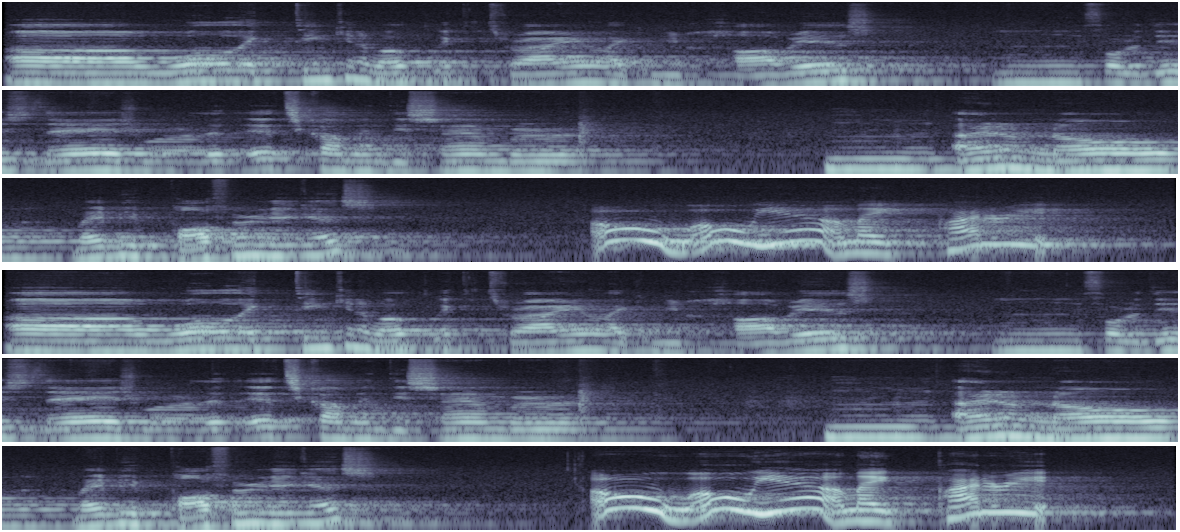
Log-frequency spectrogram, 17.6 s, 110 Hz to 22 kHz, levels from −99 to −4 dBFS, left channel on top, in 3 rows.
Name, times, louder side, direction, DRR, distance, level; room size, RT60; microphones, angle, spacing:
voice 1, 0.0-4.3 4.9-8.9 10.0-11.8 12.1-13.6, equal, 15° right, 7 dB, 1.1 m, -31 dB
voice 2, 14.7-17.0, right 5 dB, 75° right, 12 dB, 0.6 m, -26 dB
28.5 x 13.0 x 7.8 m, 2.3 s
head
